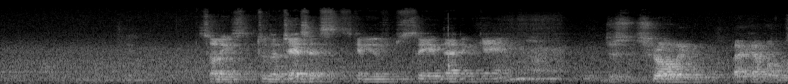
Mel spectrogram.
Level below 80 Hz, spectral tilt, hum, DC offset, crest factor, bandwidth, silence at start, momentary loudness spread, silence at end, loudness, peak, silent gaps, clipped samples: -54 dBFS; -3 dB/octave; none; under 0.1%; 22 dB; 16.5 kHz; 0 s; 16 LU; 0 s; -23 LUFS; -4 dBFS; none; under 0.1%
